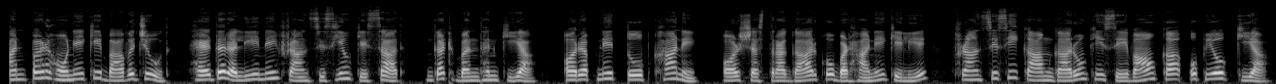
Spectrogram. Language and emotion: Hindi, neutral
